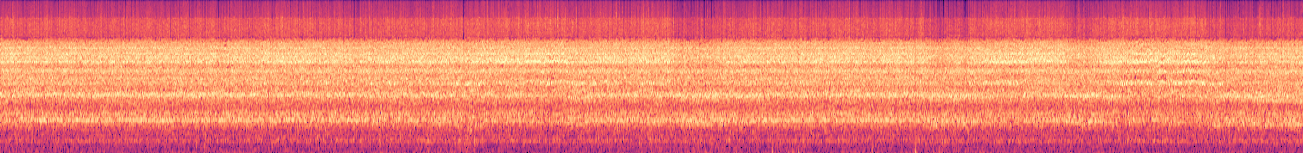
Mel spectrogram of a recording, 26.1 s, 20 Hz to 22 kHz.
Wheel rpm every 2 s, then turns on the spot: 230, 240, 240, 230, 230, 220, 230, 230, 230, 220, 220, 210, 200.
none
